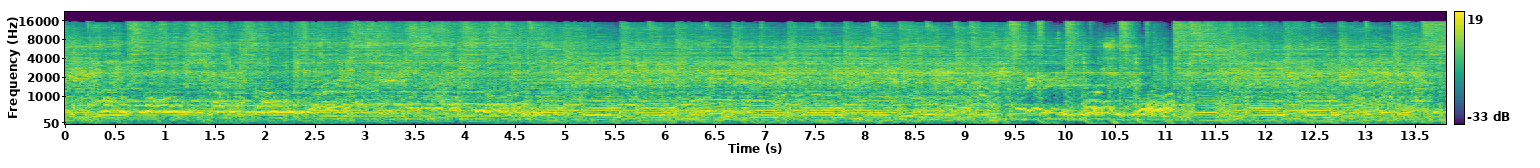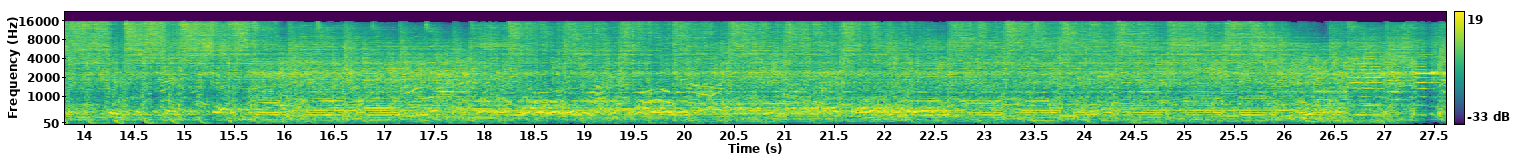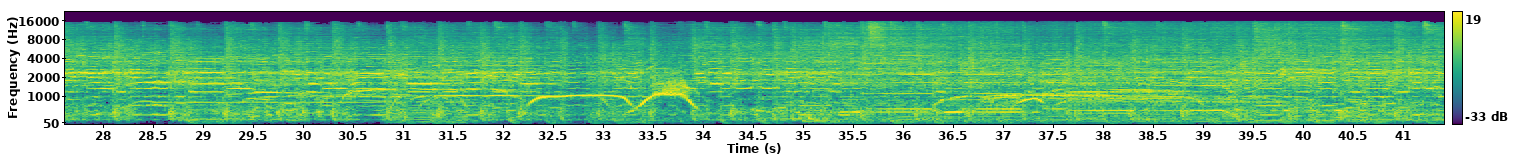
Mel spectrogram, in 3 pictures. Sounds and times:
Rock and roll: 0.0 - 41.4.

